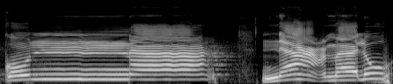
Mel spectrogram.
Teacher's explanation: نون پر غنہ ہے، ناک میں آواز پیدا کریں گے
